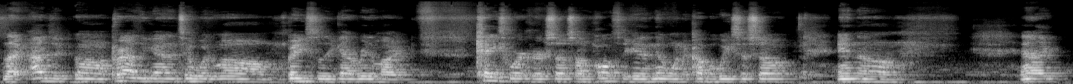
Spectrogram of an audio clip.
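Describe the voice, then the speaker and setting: A man's voice: medium pitch, little pitch movement, normal speed, soft background music. Man vlogger, winded, rambling casual talk, roomy distant recording with faint background noise. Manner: rambling, frequent "you know what I'm saying". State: out of breath.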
